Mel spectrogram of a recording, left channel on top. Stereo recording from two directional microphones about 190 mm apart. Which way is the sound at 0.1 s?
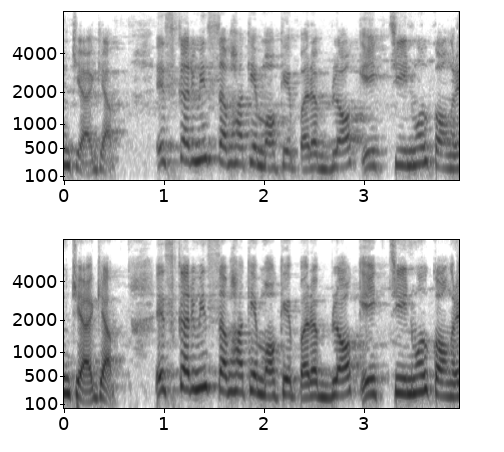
40° right (ahead or behind).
